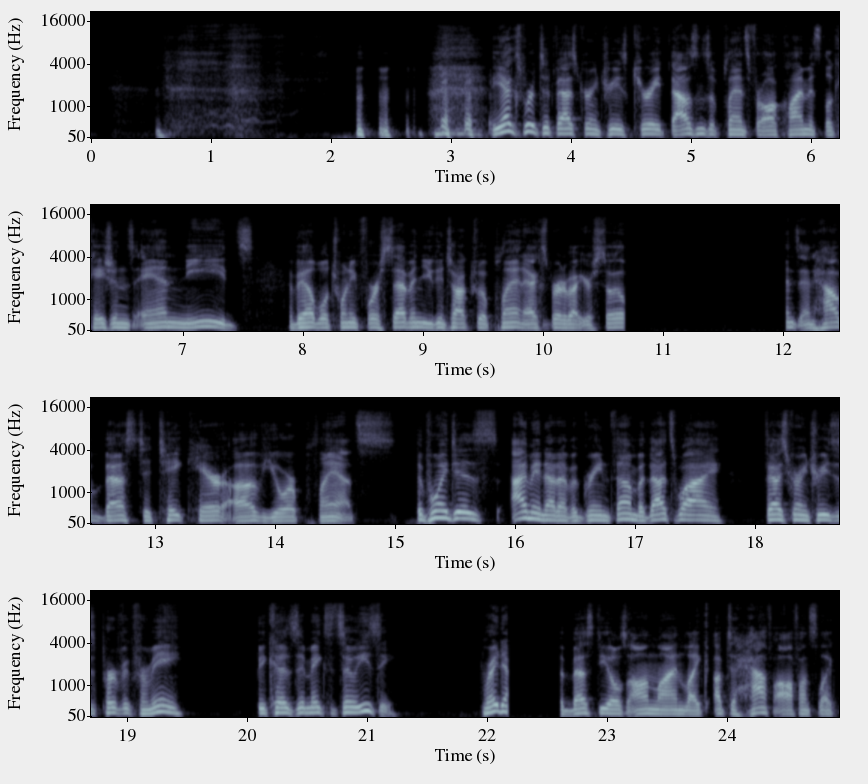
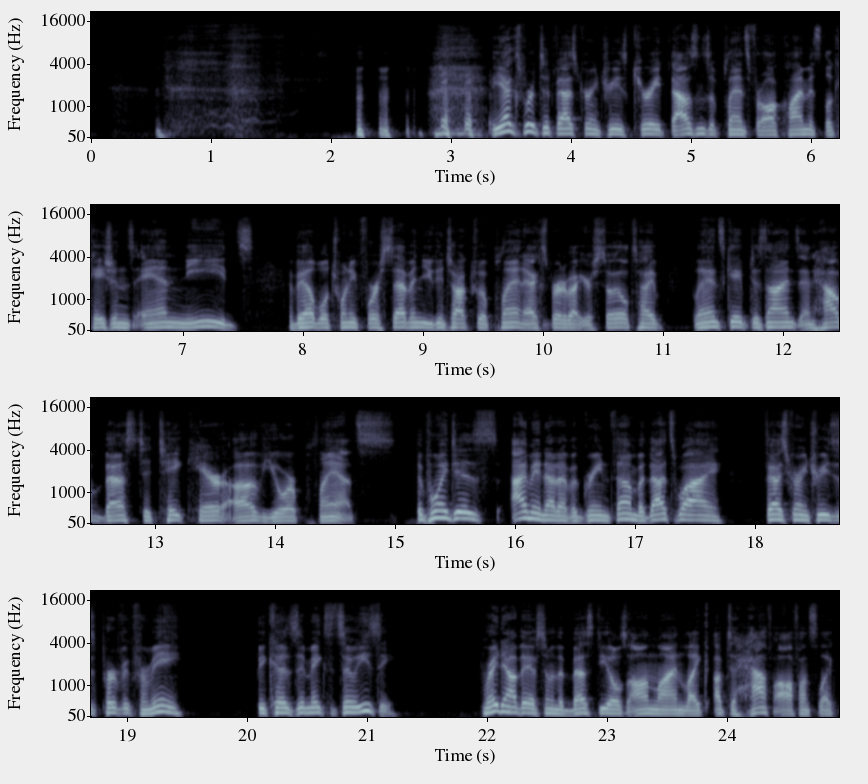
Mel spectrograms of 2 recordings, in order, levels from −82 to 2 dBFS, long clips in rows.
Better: second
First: audio cutting out; at 11 s for 1.5 s and at 22 s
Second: none

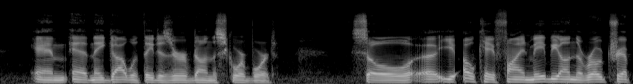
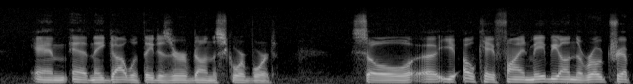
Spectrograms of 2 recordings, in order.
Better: first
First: none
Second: hiss; faint; throughout; 25 dB below the speech

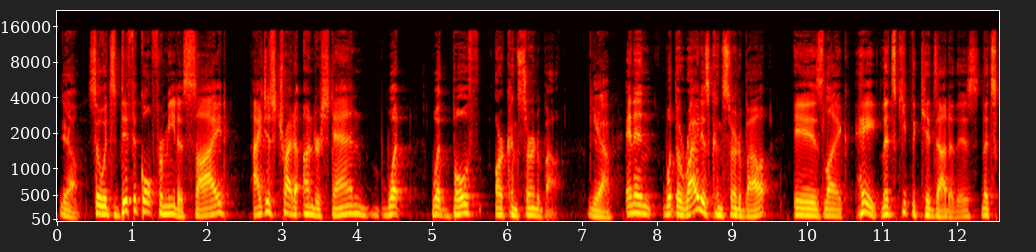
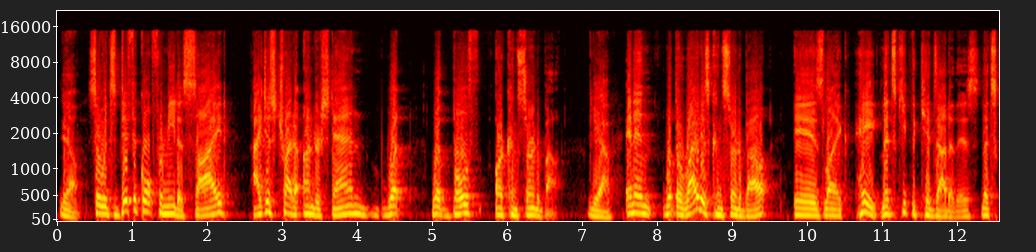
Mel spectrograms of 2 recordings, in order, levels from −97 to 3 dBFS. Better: first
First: none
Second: distortion; slight; 11% of the sound clipped

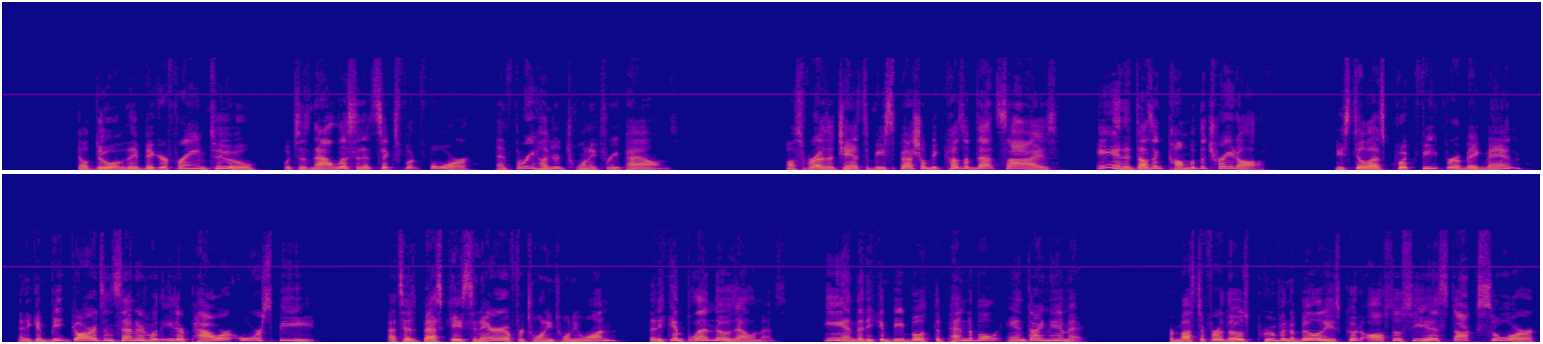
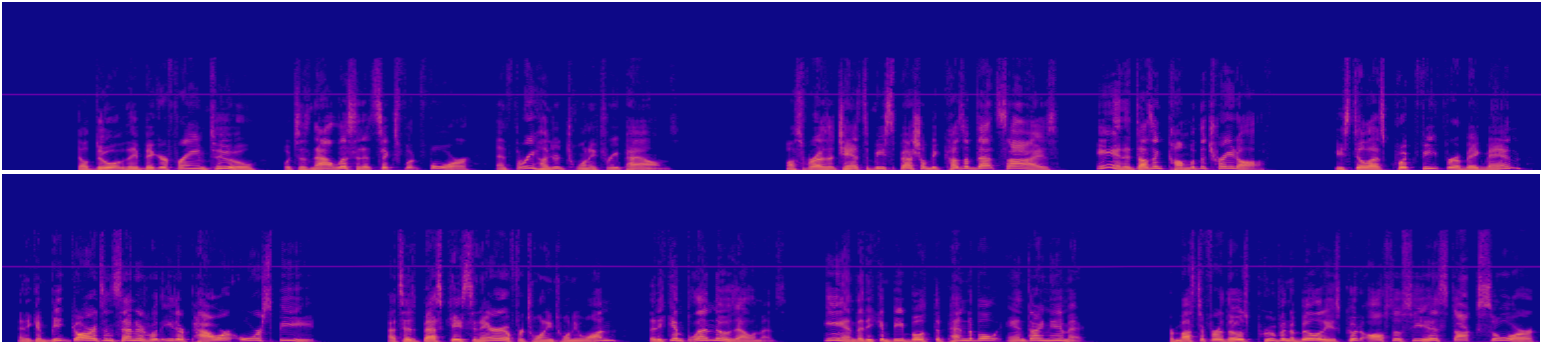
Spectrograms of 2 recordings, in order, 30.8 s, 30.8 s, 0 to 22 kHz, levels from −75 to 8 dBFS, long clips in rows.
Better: neither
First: high-pitched whine; faint; throughout; 10 kHz, 30 dB below the speech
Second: high-pitched whine; faint; throughout; 10 kHz, 30 dB below the speech

